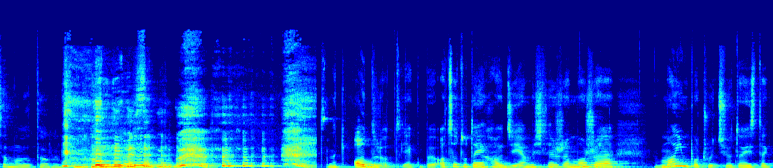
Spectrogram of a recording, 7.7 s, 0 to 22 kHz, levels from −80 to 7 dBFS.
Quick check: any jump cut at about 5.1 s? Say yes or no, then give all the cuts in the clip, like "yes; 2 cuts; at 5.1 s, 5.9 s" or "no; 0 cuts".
no; 1 cut; at 3.2 s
